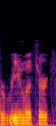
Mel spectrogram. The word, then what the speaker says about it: realtor: And it's not realtor. That would be R-E-L-A-T-O-R, realtor. No. It's realtor. Because it relates to real property.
